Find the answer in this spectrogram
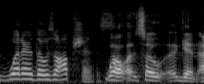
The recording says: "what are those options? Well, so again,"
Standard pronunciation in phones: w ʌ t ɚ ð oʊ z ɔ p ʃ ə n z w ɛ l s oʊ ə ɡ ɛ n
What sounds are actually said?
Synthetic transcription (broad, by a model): w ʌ t ɚ ð oʊ z ɔ p ʃ ə n z w ɛ l s oʊ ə ɡ ɛ n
